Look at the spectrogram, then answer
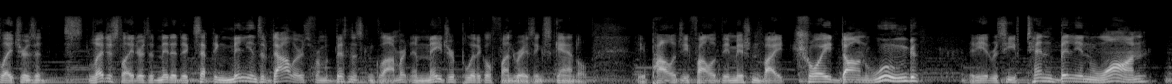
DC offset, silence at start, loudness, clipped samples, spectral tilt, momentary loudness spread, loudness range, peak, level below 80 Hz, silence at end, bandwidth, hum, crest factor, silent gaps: under 0.1%; 0 s; -24 LUFS; under 0.1%; -6 dB/octave; 8 LU; 3 LU; -6 dBFS; -44 dBFS; 0 s; 10.5 kHz; none; 18 dB; none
